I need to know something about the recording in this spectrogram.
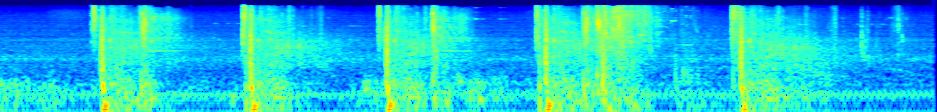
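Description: Gunshots fire from a rifle in loud, sharp bursts.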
